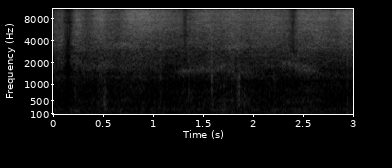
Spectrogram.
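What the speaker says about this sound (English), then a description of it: "I'm using the back because I'm gonna make like a journal. So I'm gonna rub that down really good." Paper rubbed down firmly by hand on the back of a sheet laid over a Gelli printing plate, a steady close broadband scuffing that continues through the whole stretch with slight surges, no voices.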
